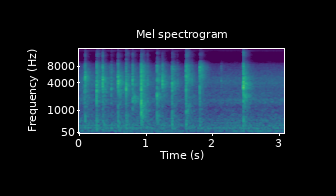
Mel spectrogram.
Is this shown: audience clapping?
yes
